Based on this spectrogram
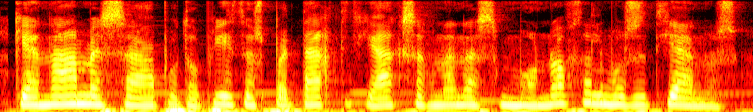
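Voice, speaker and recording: A woman narrating a folk tale in a measured, expressive reading voice. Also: mid-range voice. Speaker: storyteller. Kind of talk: storybook narration.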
